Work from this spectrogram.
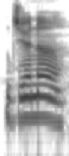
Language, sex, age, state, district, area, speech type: Maithili, male, 18-30, Bihar, Madhubani, rural, read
